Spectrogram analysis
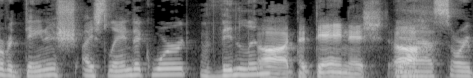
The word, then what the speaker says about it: Vinland: We're talking about Vinland.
